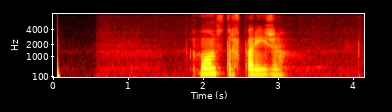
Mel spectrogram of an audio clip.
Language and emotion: Russian, neutral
